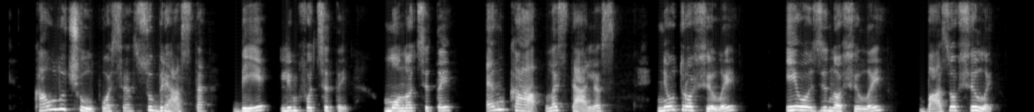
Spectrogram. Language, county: Lithuanian, Šiauliai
